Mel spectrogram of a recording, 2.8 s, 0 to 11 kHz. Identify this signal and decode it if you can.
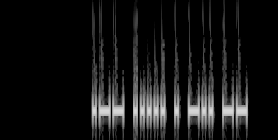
Morse code, heard as a keyed tone, about 36 wpm, 700 Hz. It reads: W5EDM
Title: USA Call Signs - 5 Characters - 3x Character Spacing - 35wpm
